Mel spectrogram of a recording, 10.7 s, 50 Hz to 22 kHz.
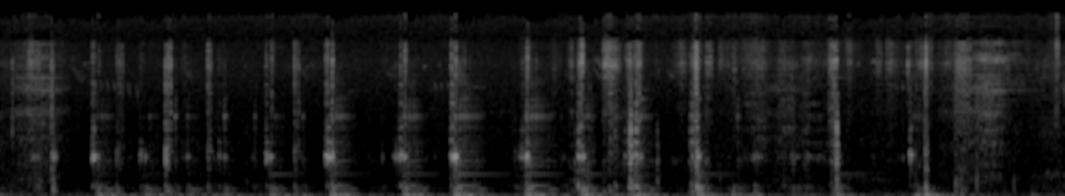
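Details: VW Golf Mk7.5 driver's side dashboard: irregular sharp plastic clicks and taps over a low hum from a loose trim piece vibrating.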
